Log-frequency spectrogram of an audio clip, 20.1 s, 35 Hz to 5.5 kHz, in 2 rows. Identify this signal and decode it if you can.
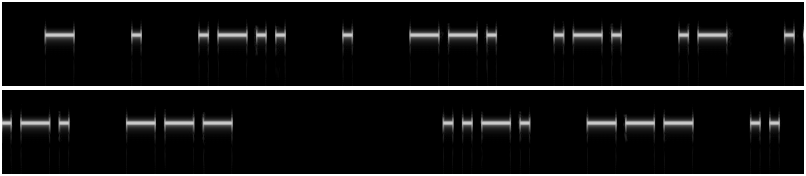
Morse code, heard as a keyed tone, about 10 wpm, spaced as for 7 wpm, 750 Hz. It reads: TELEGRAFO FOI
